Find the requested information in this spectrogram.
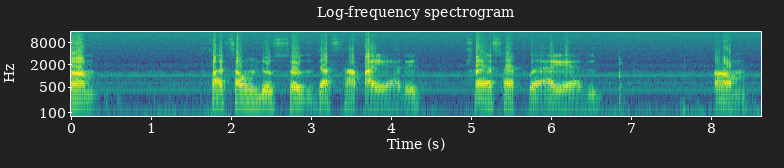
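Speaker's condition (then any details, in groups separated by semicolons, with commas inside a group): Cerebral palsy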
